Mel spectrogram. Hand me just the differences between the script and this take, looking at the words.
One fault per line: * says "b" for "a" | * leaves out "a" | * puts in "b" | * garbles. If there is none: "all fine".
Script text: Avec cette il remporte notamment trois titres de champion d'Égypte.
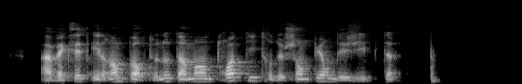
all fine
